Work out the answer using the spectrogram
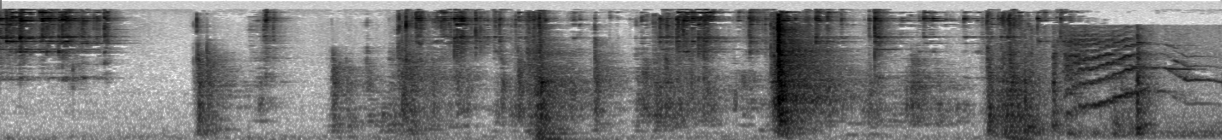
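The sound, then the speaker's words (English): Keys jangle and clink in a door lock as someone comes home. The sound comes as a series of irregular, fairly quiet metallic rattles and clicks with short pauses between them, and no talking. “Finally, the lock rattled.”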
